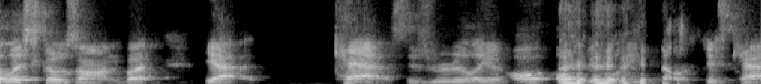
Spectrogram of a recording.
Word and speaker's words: Kaz: i get i get cause i get uh kaz i've gotten kazoo before cashew and my last name people find 100 ways to mispronounce too but uh yeah chasmanian devil has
